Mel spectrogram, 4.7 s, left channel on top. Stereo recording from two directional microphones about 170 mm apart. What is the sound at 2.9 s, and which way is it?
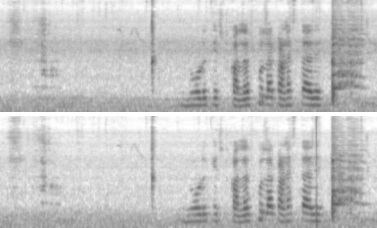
Speech, 15° right (ahead or behind).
